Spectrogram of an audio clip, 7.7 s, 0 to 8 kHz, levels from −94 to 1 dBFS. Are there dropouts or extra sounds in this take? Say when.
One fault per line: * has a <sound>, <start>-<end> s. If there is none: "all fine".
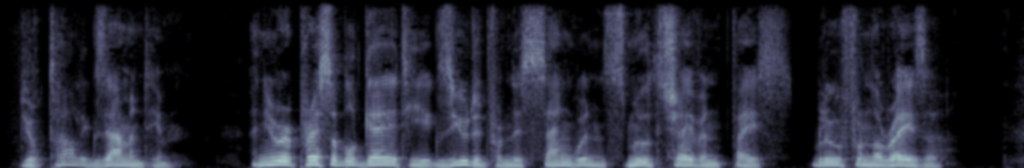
all fine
